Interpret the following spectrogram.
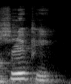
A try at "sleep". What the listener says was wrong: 이게 sleepy야? 이 소리도 있나 어디에? 이게 어떻게 sleepy야? sleep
